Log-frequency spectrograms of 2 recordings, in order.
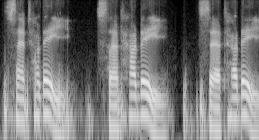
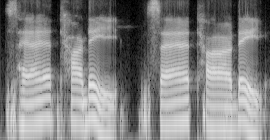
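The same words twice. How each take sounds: First: Saturday quickly as one word, 'satha-day'; faster, joined up. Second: Saturday very slowly as 'saa-tha-day'; slow syllable-by-syllable. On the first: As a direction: run the syllables of Saturday together. (দ্রুত একসাথে 'স্যাঠাডে') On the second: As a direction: stretch each syllable of Saturday apart. (ধীরে ভেঙে ভেঙে 'স্যা-ঠা-ডে') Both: Shown as a demonstration. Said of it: "first".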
